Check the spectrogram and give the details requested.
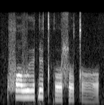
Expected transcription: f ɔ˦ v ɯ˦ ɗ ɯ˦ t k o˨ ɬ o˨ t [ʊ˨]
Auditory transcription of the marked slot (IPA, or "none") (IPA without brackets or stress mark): ɔ˨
